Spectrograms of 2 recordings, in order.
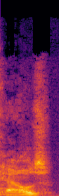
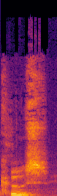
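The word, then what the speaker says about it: Coues: i think challenge them it's cows not coos yes i will give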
